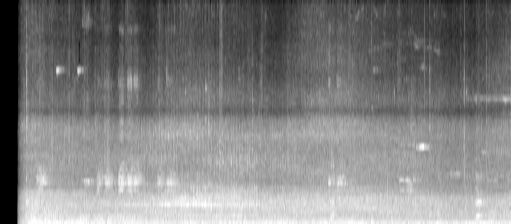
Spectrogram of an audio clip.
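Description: Roadside traffic noise: the steady hum of buses and other vehicles running and passing, with faint voices of people nearby.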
